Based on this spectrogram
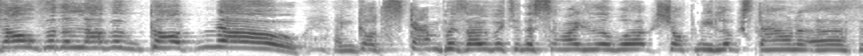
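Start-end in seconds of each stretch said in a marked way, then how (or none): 0.0-1.9 high, loud anguished yell; anguished shout. Retold or imitated. Person on earth shouting at God in despair. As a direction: cry out in despair. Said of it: "someone down there goes".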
